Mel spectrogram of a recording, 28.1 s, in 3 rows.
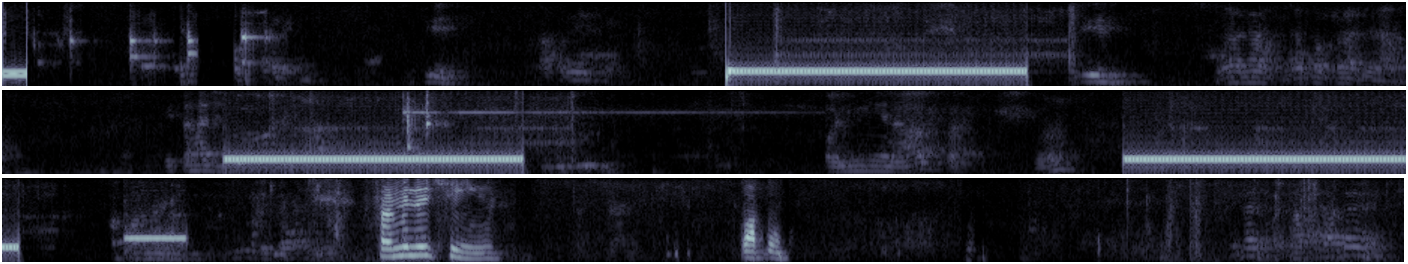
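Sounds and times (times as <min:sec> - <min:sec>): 
telephone ringback tones while a phone call is being transferred: 0:00.0 - 0:00.2, 0:04.8 - 0:06.8, 0:10.8 - 0:13.1, 0:16.8 - 0:18.8
speech: 0:21.3 - 0:22.1, 0:23.7 - 0:24.0.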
